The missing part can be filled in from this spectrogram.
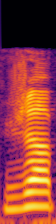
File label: "rhap4", taiwanese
